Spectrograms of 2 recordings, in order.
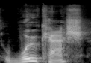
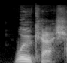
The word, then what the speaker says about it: Łukasz: And the correct pronunciation is Łukasz Fabianski. – No. – Yeah, Łukasz. – Łukasz. – His first name. Łukasz. – How about W-O-O and then Cash. Łukasz.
